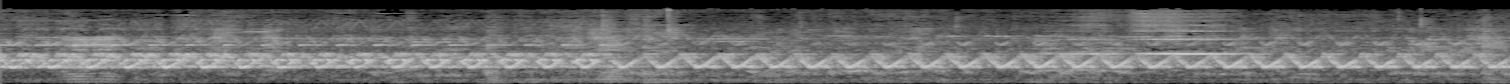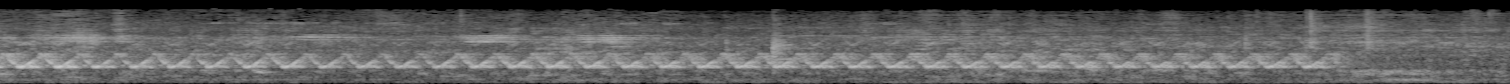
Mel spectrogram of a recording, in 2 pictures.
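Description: Police convoy siren in a fast up-and-down yelp, about three sweeps a second. It fades gradually over the second half and stops near the end.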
